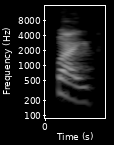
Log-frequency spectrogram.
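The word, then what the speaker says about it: fight: For example L आई जी एच टी यहां पे word में जी एच आया है इसलिए इसका उच्चारण लाइट होगा। एफ आई जी एच टी फाइट एच ई आई जी एच टी हाइट।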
